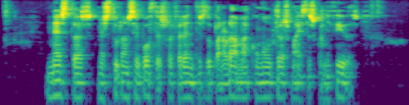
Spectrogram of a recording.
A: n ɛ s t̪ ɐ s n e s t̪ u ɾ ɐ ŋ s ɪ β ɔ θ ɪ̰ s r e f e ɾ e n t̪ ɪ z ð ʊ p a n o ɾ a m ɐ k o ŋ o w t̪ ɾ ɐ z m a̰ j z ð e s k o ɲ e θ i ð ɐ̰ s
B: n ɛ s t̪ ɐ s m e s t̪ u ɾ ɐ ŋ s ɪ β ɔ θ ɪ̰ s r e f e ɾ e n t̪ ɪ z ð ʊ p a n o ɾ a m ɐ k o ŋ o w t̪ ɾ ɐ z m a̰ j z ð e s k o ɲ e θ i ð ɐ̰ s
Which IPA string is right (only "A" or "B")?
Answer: B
